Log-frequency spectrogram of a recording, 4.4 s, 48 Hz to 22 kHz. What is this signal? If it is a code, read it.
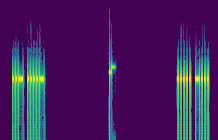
Morse code, heard as a keyed tone, about 43 wpm, 700 Hz. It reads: U 4 5 B
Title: Two Challenging Letter-Number Combinations 40wpm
